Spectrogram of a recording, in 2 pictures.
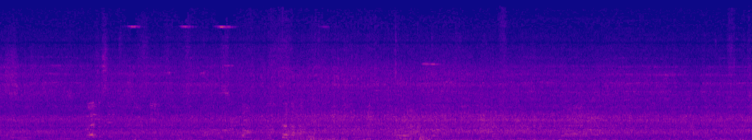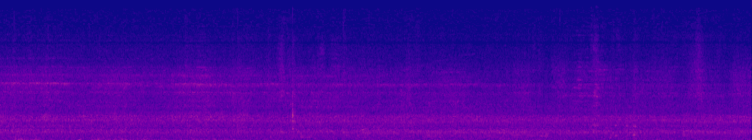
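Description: Steady outdoor street traffic noise, swelling as a vehicle passes about four to six seconds in, with faint voices in the background.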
